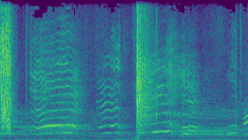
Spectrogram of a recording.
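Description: Two sharp slap-like hits about a second and a half apart, over a woman's high-pitched cries and screams as she struggles.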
